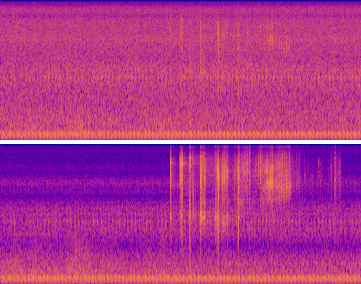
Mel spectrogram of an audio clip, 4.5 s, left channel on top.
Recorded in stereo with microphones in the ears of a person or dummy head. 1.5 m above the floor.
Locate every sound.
0.0 s an engine running: 85° left
2.1 s a crack: 35° right (ahead or behind)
